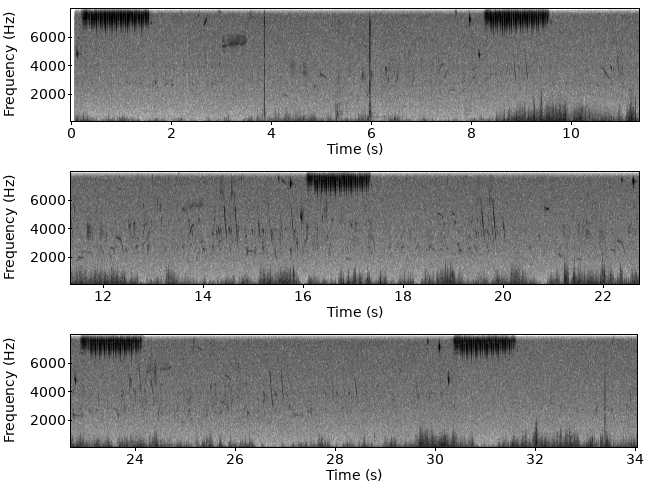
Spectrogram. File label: perpallidus, ammodramus savannarum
